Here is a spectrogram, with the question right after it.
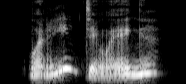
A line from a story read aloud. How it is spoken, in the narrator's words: Adam murmurs without opening his eyes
